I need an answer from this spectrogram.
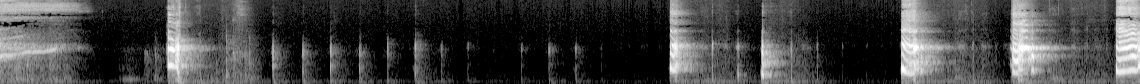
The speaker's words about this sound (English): That was the seagull.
